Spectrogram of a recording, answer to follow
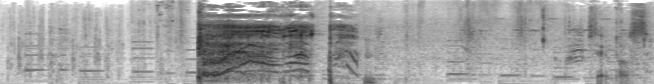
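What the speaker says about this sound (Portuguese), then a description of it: "Isto é tosse." In a hunting game set in Yukon Valley, a loud, harsh cough bursts out over spoken commentary, followed by a couple of rougher throaty rasps before the talking resumes.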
